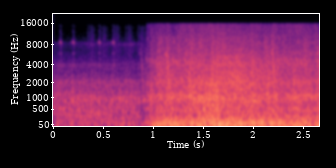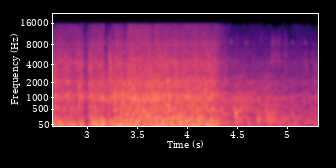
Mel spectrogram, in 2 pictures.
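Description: Laser weapons fire with a loud buzzing zap.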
